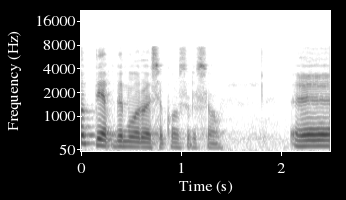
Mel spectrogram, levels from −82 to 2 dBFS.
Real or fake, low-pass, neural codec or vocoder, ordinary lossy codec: fake; none; codec, 16 kHz, 4 kbps, FreqCodec, larger model; none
